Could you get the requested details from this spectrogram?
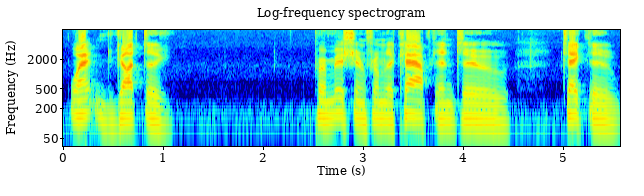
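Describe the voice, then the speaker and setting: An elderly American man, a war veteran, remembering his service in halting, plain-spoken stories as he is interviewed. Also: medium pitch, fairly bright tone, clear, resonant tone. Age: elderly, 80s or older. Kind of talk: unscripted oral-history reminiscence.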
